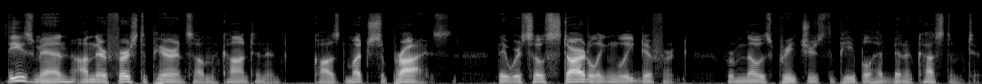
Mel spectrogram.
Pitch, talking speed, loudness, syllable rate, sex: 95 Hz, 160 wpm, -22 LUFS, 5.4 syllables/s, male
